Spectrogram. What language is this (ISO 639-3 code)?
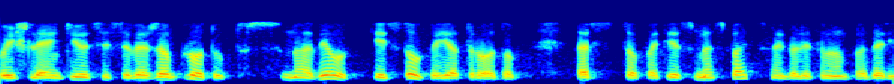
lit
